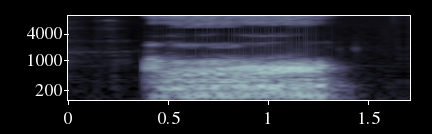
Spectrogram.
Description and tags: Growling Dog 2
Jack Russell Dog trying to bite something.
animal, attack, attacking, barking, bite, biting, dog, fight, fighting, Jack-russell, lurching, woof, woofing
